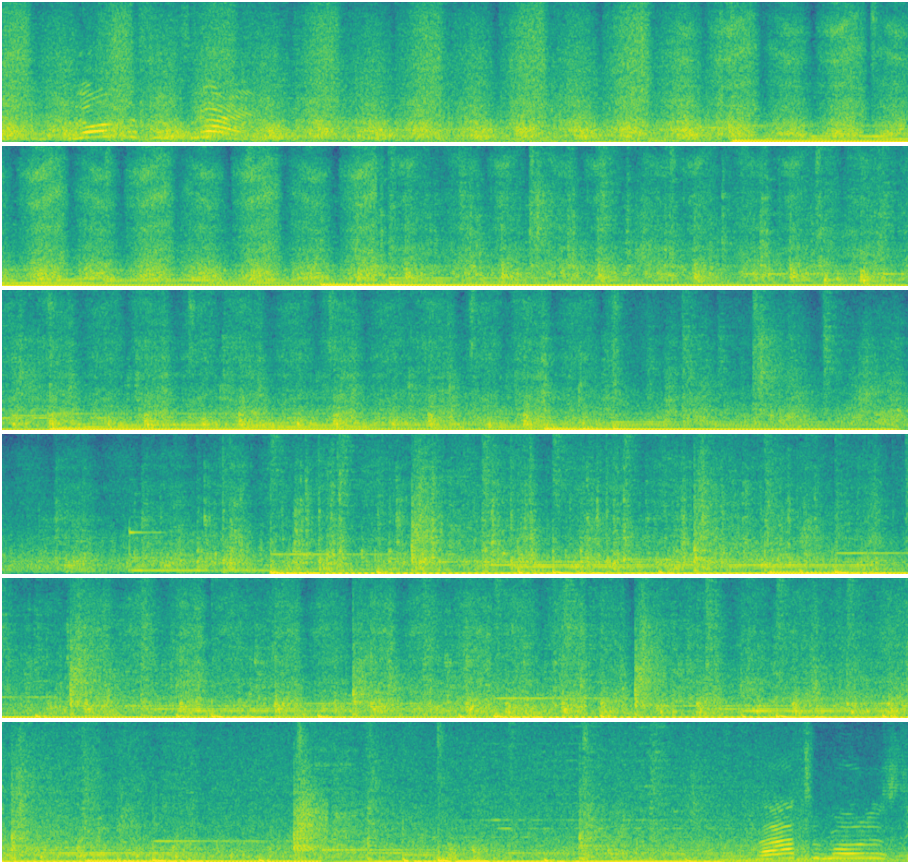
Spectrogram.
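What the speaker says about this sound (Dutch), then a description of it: "Het zaagraam is een leeg raam met zagen erin." Steady rhythmic rasping of a water-mill-driven frame saw cutting through wood, with a low mechanical drone underneath, continuing for the whole stretch with a brief pause midway.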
